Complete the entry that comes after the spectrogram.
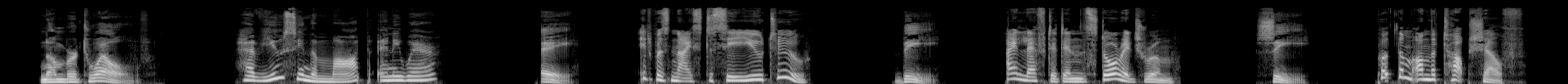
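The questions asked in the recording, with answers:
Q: Have you seen the mop anywhere?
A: B: I left it in the storage room.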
